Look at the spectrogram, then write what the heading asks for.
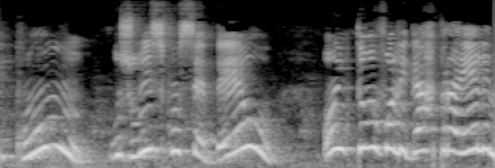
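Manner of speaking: high, astonished disbelief; surprised. Retold or imitated. Lawyer on the phone, stunned by the judge's decision, surprised. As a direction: voice jumps up in shock at the news.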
